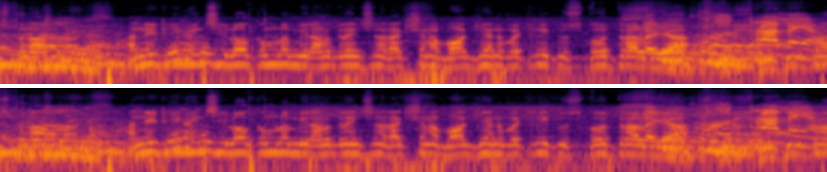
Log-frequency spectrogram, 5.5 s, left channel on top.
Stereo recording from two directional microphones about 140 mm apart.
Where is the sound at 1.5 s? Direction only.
65° left (ahead or behind).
